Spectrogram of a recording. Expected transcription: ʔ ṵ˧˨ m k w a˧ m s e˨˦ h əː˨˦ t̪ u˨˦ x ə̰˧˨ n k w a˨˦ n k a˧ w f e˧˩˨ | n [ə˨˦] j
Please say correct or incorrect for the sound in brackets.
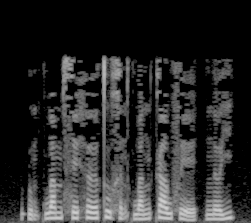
correct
